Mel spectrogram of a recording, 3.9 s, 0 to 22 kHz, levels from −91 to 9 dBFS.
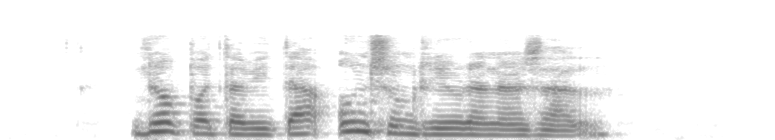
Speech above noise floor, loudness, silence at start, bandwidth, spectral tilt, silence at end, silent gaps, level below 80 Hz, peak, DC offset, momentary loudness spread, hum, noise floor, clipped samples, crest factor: over 53 dB; -38 LUFS; 0.65 s; 8 kHz; -5 dB/octave; 0.85 s; none; -78 dBFS; -22 dBFS; under 0.1%; 9 LU; none; under -90 dBFS; under 0.1%; 18 dB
